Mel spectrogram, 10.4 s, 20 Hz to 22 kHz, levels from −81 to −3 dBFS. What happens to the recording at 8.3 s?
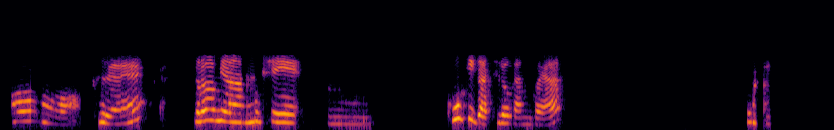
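iLBC codec coding at 8.3 s, as throughout: nothing above 4 kHz survives, and independently coded frames, consistent with 30 ms blocks, leave the speech plainly rough and synthetic.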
